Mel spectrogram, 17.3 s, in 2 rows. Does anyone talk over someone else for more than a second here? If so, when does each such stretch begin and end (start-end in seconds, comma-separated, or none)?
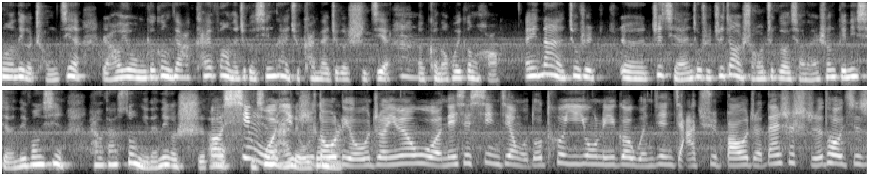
10.7-12.1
